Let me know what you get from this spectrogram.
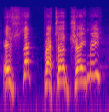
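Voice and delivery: very high, bossy clucking hen voice; clucking nurse chicken. Acted. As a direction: bustle in like a fussy hen nurse. Florence asks sheep.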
